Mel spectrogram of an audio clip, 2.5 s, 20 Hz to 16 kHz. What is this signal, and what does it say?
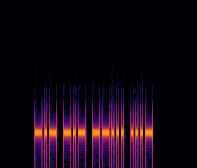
Morse code, heard as a keyed tone, about 40 wpm, 700 Hz. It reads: KK7V
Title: USA Call Signs Repeated 2x 40wpm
